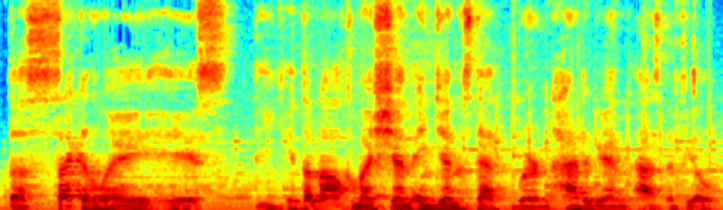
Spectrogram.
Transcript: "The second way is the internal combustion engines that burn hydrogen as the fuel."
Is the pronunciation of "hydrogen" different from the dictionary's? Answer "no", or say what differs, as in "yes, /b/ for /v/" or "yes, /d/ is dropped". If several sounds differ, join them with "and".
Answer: yes, /ɹ/ is dropped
